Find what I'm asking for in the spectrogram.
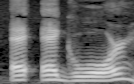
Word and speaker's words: Aguiar: Is that how he's pronounced it? He says, Aguiar.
